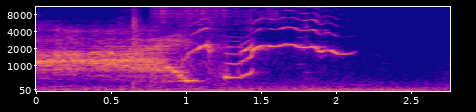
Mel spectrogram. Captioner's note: baby crying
